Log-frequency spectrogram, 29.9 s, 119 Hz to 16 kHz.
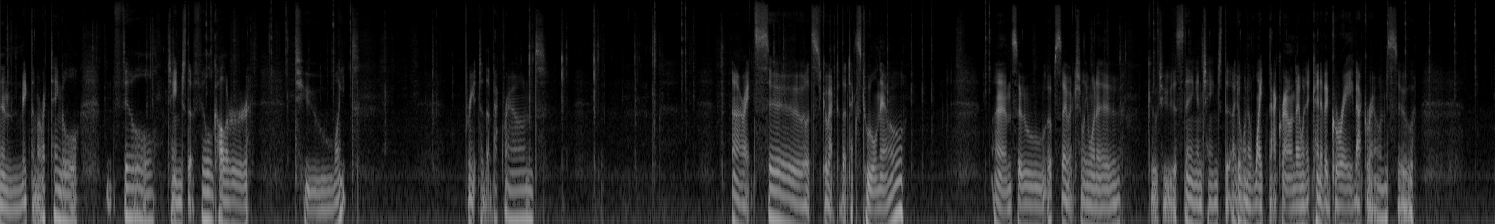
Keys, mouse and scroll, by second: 0.2 shift+r, 0.6 f, 2.4 x, 4.2 click, 5.5 super+click, 6.7 click, 8.6 End, 10.4 Escape, 11.0 Escape, 11.6 Escape, 13.4 click, 19.7 click, 22.2 Escape, 23.1 click, 27.7 click, 28.1 click, 29.1 click, 29.8 click.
